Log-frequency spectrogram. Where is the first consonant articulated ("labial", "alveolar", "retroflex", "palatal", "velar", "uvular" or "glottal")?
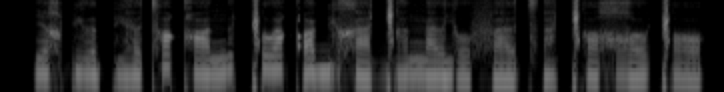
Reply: uvular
